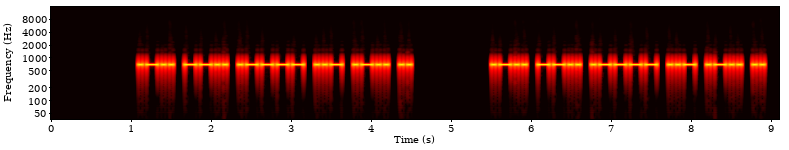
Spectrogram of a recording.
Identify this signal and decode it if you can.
Morse code, heard as a keyed tone, about 25 wpm, 700 Hz. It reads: LZ1ULI LZ1ULI
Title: DXCC-100 Call Signs - 6 Characters - Repeated 2x - 25wpm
